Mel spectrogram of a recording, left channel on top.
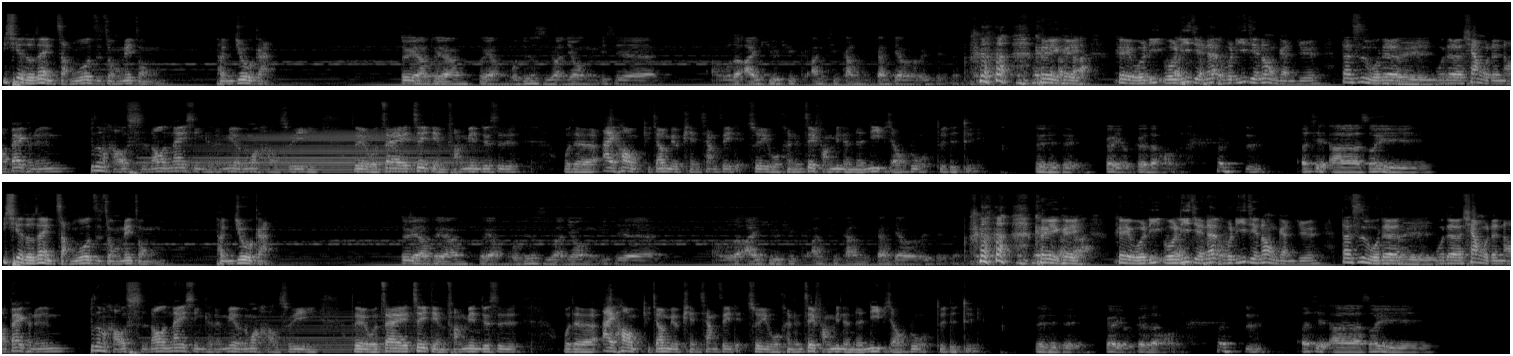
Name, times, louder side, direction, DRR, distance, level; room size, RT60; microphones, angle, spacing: voice 1, 0.0-1.6 2.1-2.7 4.1-4.2 9.7-10.8 11.1-14.0 14.3-15.7 16.0-24.9 27.5-27.7, right 2 dB, 30° right, 0.4 m, -32 dB
sound 1, 0.7-15.9, equal, 80° right, 1.3 m, -53 dB
voice 2, 4.0-6.6 7.1-10.9 11.3-11.8 12.2-12.3 13.9-14.6 25.4-27.4 28.0-29.4, left 1 dB, 35° left, 0.7 m, -37 dB
Wind instrument woodwind instrument, 16.3-20.1, left 7 dB, 55° left, 0.3 m, -45 dB
3.1 x 2.4 x 3.2 m
head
